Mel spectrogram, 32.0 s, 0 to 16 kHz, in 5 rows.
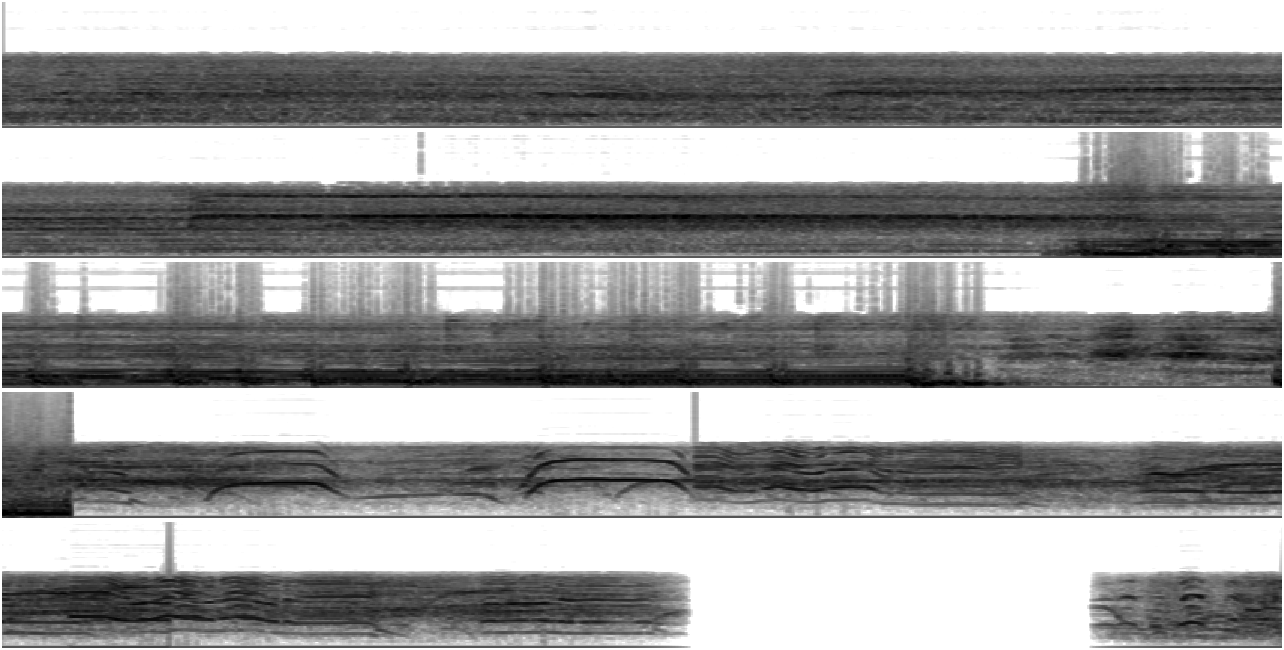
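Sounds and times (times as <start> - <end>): crowd cheering and shouting: 7.0 - 29.0
rock band with guitars and drums: 11.6 - 17.8.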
